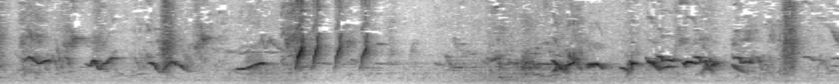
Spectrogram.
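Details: Red-billed leiothrix (Leiothrix lutea) song: quick, bright, high-pitched, tumbling warbled phrases and chirps, with several birds seeming to sing over one another in bursts.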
